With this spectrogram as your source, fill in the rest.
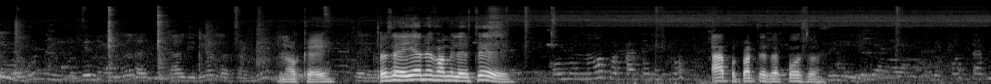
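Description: A young woman speaks to a small group nearby.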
